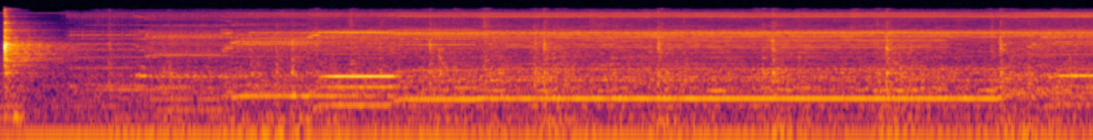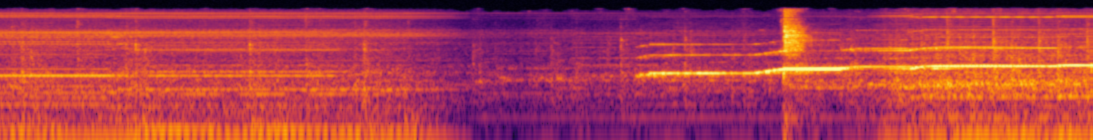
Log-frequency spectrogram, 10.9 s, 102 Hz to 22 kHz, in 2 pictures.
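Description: A push-button clicks, then an automatic insulation-taping machine runs with a faint hum and the whine of its motor drives, its steady tones shifting in pitch as the ring head spins around the coil bar. The drive stops about 8 s in, and near the end the whine climbs in steps as it speeds up again.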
